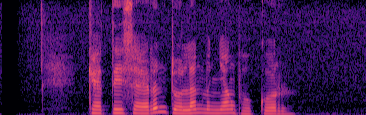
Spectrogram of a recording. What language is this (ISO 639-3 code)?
jav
